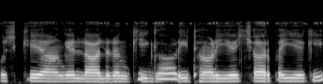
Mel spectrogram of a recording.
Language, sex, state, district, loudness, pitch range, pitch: Hindi, male, Uttar Pradesh, Jyotiba Phule Nagar, -13 LUFS, 140-150 Hz, 145 Hz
